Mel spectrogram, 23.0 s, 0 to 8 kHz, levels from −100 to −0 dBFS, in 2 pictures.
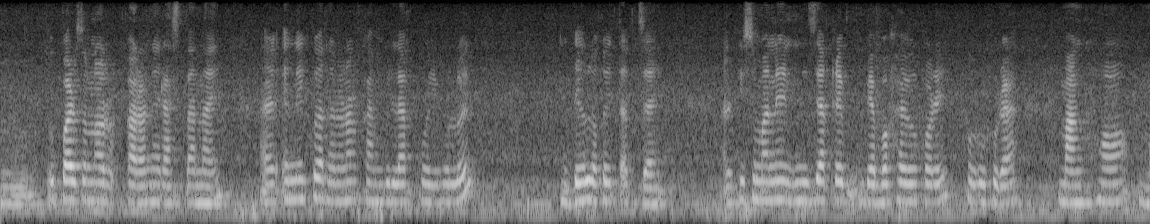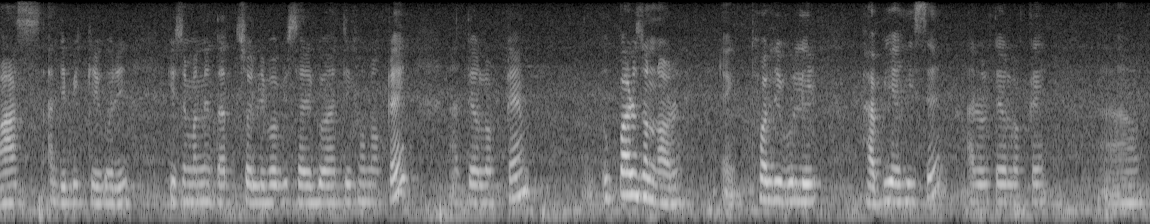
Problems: none marked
